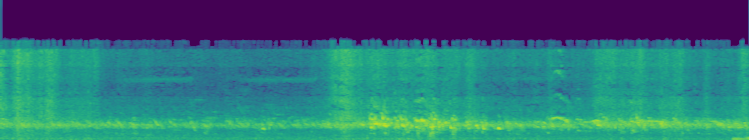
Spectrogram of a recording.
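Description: A flock of broiler chickens clucks and chatters continuously, with occasional wing flaps, a steady dense farmyard din close by.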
